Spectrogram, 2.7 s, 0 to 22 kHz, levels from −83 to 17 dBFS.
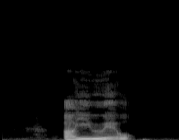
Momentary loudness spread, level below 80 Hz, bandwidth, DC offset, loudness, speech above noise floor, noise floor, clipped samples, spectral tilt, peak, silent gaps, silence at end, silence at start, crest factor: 11 LU; -54 dBFS; 7.6 kHz; under 0.1%; -20 LUFS; 43 dB; -61 dBFS; under 0.1%; -8 dB/octave; -6 dBFS; none; 0.75 s; 0.95 s; 16 dB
